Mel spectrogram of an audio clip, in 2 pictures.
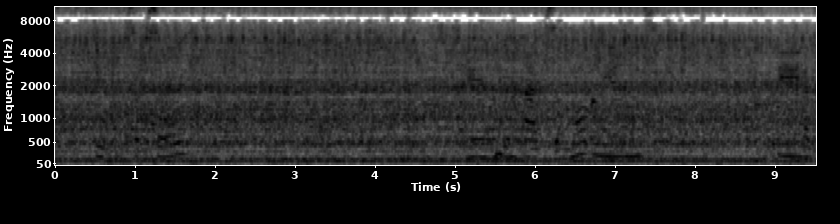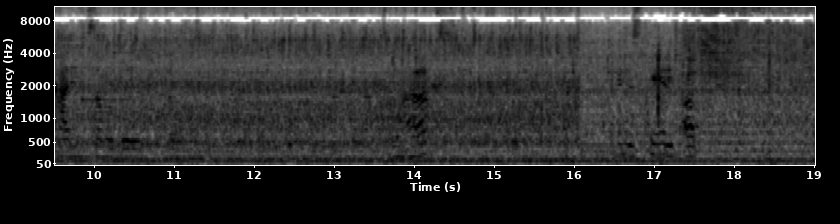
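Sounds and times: meat and onions sizzling in oil: 0:00.0 - 0:19.0.

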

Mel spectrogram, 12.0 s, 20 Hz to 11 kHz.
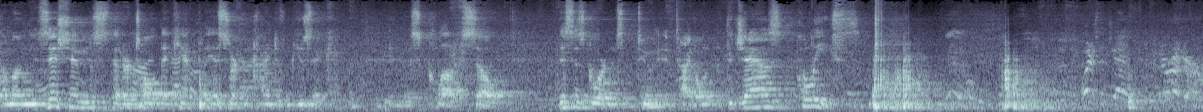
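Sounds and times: indistinct chatter of voices: 0:00.0 - 0:12.0
sharp knock: 0:08.7 - 0:09.4.

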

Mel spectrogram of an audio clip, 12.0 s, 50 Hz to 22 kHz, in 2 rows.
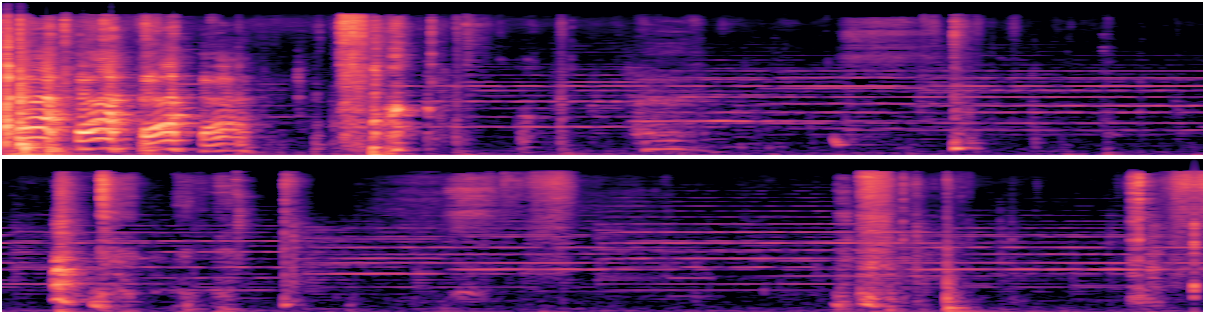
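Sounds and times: man laughing: 0:00.0 - 0:01.4, 0:06.2 - 0:07.3
background music: 0:00.0 - 0:12.0.

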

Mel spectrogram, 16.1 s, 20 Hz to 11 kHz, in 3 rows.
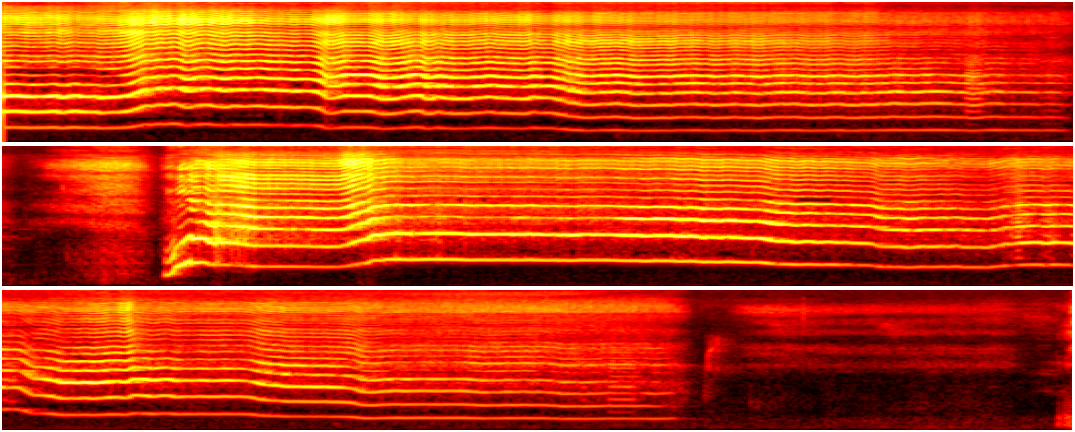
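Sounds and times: man singing long high note: 0:00.0 - 0:05.4.

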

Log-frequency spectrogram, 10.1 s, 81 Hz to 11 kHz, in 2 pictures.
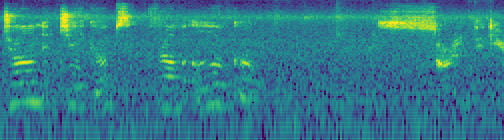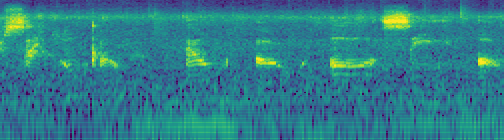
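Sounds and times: telephone conversation through small speaker: 0:00.0 - 0:02.6, 0:03.8 - 0:10.0.

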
